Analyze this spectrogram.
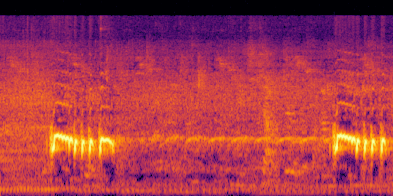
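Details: Zebra dove responding straight away to a master recording. Two bubbling coo phrases come about three seconds apart, each a clear opening slur and a fast run of pulsing notes. A thin steady tone fills the gap.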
